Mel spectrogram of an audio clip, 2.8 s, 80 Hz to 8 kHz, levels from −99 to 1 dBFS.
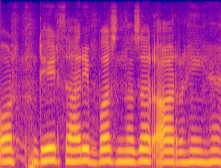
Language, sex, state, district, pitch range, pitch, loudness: Hindi, male, Chhattisgarh, Sukma, 195-205 Hz, 195 Hz, -14 LUFS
